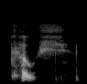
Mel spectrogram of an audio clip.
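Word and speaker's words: cosh: for short we sometimes call it Kos a long o Kos of X right it's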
